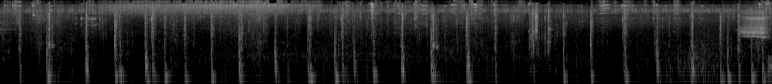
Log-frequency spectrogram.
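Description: Horse hooves pounding at a fast gallop in the video game Kingdom Come: Deliverance, a regular, close clip-clop rhythm of sharp thuds continuing throughout without speech.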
